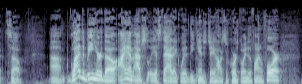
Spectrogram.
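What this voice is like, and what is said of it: Tired but happy voice. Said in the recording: “I'm sure you can hear it in my voice. I am exhausted, but absolutely over the moon.”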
